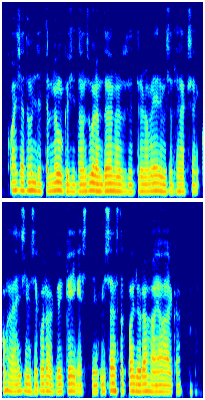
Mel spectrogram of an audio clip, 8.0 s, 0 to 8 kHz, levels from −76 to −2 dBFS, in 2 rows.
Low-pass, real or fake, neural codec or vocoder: 7.2 kHz; fake; codec, 16 kHz in and 24 kHz out, 2.2 kbps, FireRedTTS-2 codec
